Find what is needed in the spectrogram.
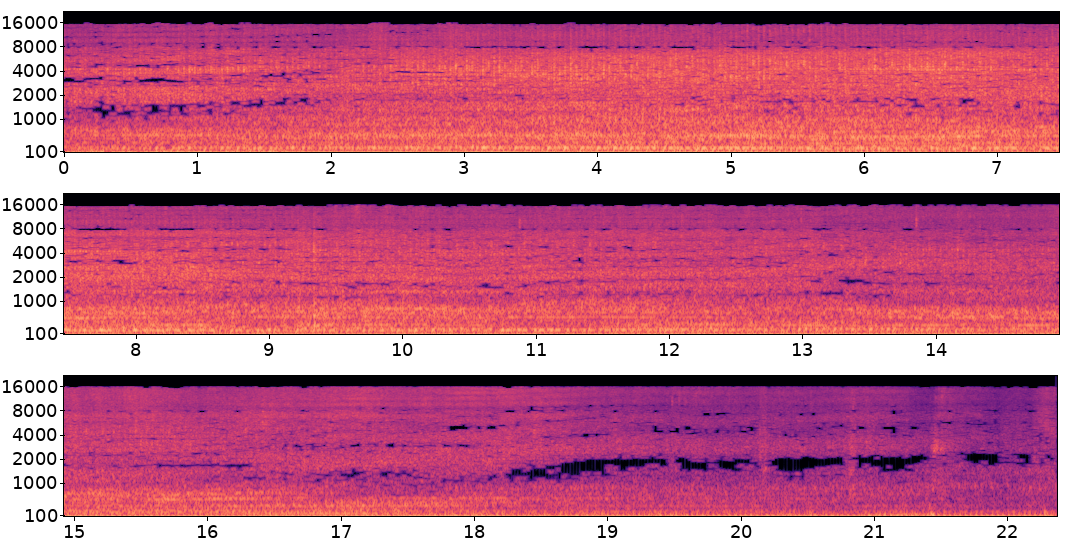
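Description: Tractor diesel engine running steadily under load while pulling a groundnut digger through the soil. It makes a steady low hum with a rougher noise above it, and the higher part of the sound fades in the last few seconds.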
